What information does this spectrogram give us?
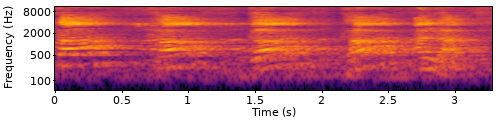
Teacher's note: आवाज हमारे स्वतंत्र रूप से गले से निकल रही है, कहीं ना ओठ टच कर रहा आपस में, नहीं जीभ कहीं संघर्ष कर रहा है, मतलब आवाज गले से निकल रही है। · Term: कंठ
